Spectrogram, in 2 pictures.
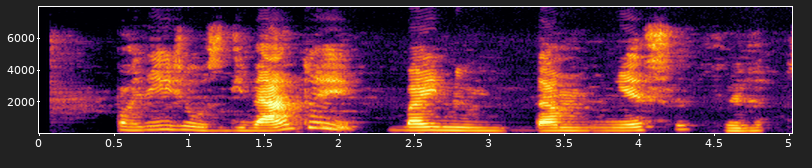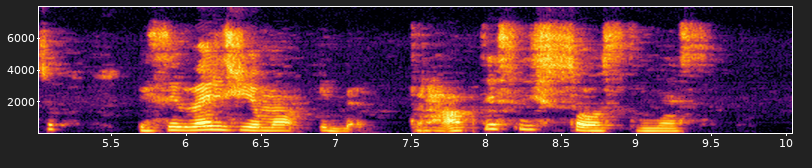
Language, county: Lithuanian, Utena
